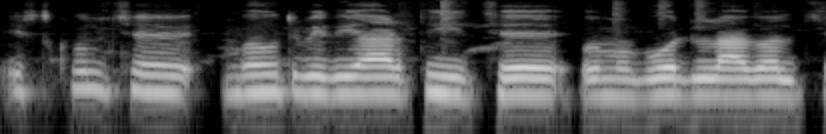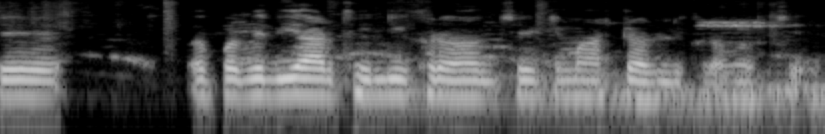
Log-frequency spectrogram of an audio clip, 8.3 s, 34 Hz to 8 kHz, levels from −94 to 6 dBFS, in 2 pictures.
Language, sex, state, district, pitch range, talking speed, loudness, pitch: Maithili, female, Bihar, Darbhanga, 160-185 Hz, 150 wpm, -22 LUFS, 165 Hz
